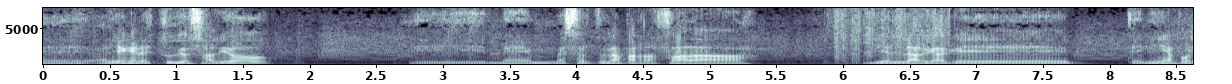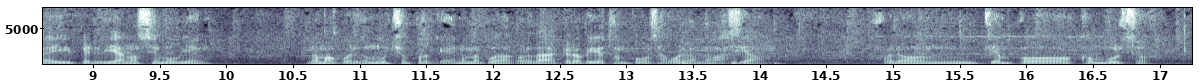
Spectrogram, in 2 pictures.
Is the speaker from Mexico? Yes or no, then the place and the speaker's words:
no; Andalusia, Spain; accent: Sevillian; le hacía gracia también por mi acento así sevillano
